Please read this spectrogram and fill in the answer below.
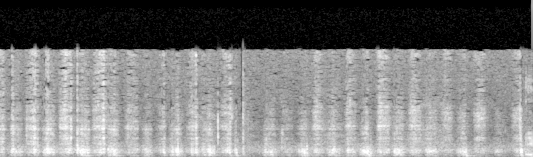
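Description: Hand scraper rubbing back and forth on a small turned wooden furniture leg in quick strokes, several a second, scraping off old red-green paint and lacquer to bare wood.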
